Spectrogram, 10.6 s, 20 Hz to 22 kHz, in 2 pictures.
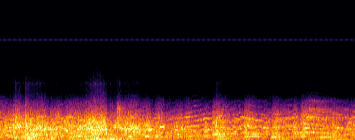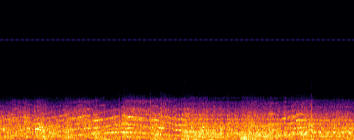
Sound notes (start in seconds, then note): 0.6 truck thuds; 1.9 dramatic music; 1.9 mob shouting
